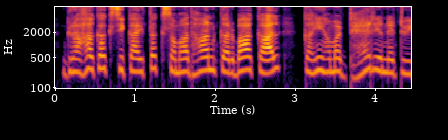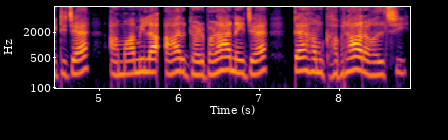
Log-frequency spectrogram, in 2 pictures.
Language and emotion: Maithili, fearful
